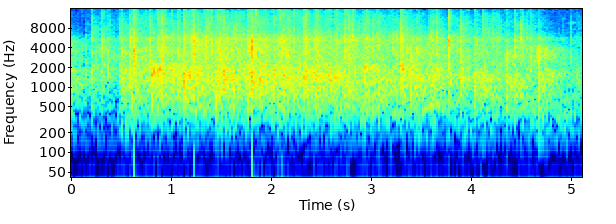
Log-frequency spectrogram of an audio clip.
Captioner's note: oklaski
